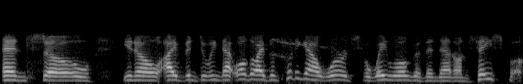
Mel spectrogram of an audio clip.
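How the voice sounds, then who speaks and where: A woman in a normal speaking voice talks at a fairly quick pace and medium pitch, with ordinary pitch variation. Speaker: prophet and show co-host. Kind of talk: casual chat.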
